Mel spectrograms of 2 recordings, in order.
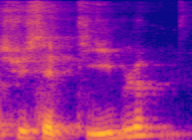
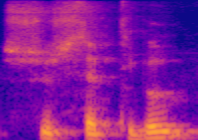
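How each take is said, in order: First: It is pronounced the French way. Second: It is pronounced the English way. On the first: "susceptible in French" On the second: "susceptible in English"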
